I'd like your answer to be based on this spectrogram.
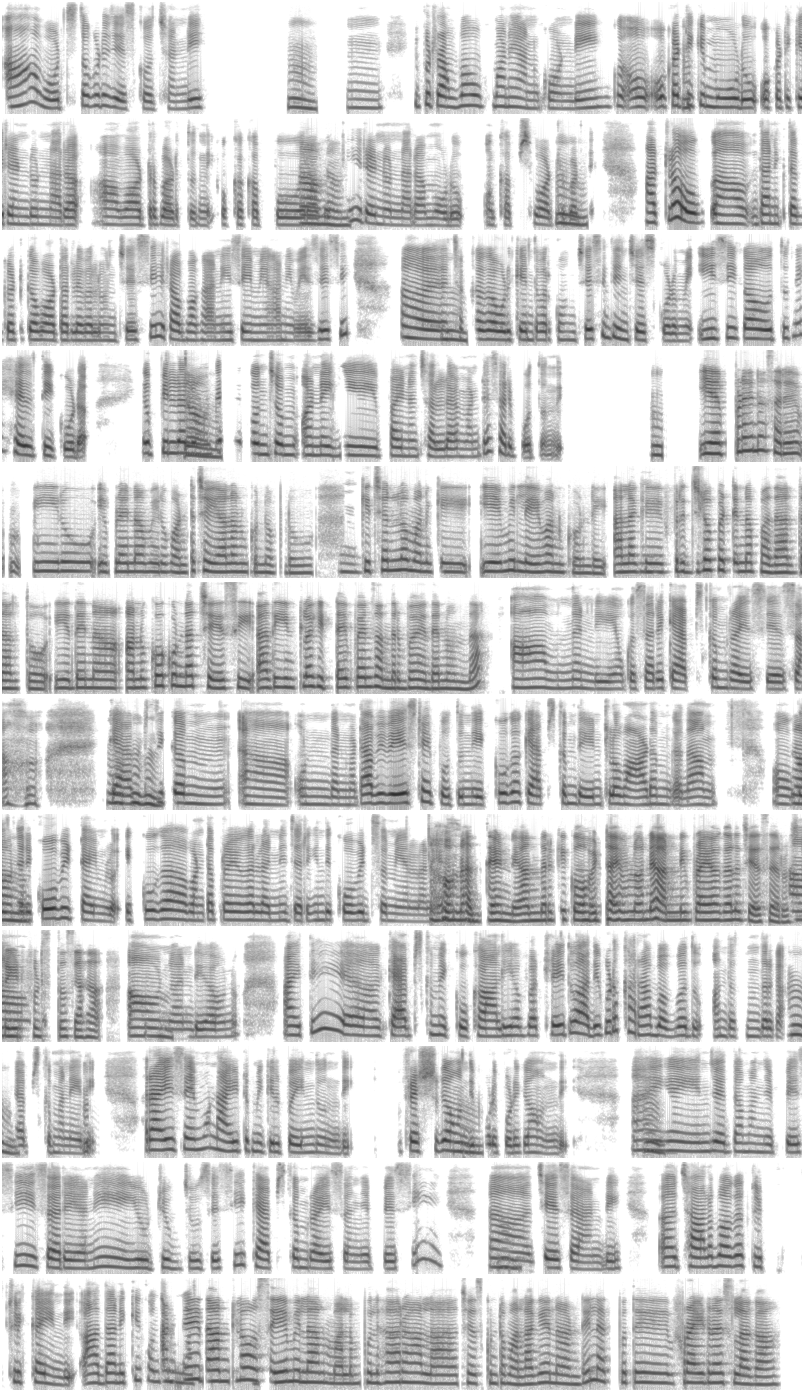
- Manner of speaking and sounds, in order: in English: "ఓట్స్‌తో"; in English: "వాటర్"; in English: "కప్స్ వాటర్"; in English: "వాటర్ లెవెల్"; in English: "ఈజీగా"; in English: "హెల్తీ"; tapping; in English: "కిచెన్‌లో"; in English: "హిట్"; in English: "రైస్"; chuckle; in English: "కోవిడ్ టైమ్‌లో"; in English: "కోవిడ్"; laughing while speaking: "అవును. అంతే అండి. అందరికి కోవిడ్ టైమ్‌లోనే"; giggle; in English: "కోవిడ్ టైమ్‌లోనే"; in English: "స్ట్రీట్ ఫుడ్స్‌తో"; in English: "రైస్"; in English: "నైట్"; in English: "ఫ్రెష్‌గా"; in English: "యూట్యూబ్"; in English: "క్లిక్"; other background noise; in English: "సేమ్"; "మనం" said as "మలం"; in English: "ఫ్రైడ్ రైస్"
- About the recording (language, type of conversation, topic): Telugu, podcast, ఫ్రిజ్‌లో ఉండే సాధారణ పదార్థాలతో మీరు ఏ సౌఖ్యాహారం తయారు చేస్తారు?
- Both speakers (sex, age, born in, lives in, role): female, 30-34, India, India, host; female, 30-34, India, United States, guest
